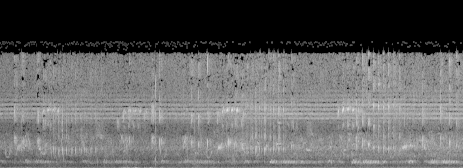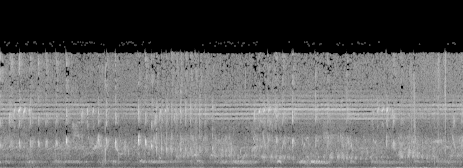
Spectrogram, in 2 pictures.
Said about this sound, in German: Ja, dieses Vogelgezwitscher. Das war schön, immer damit irgendwie ein bisschen geweckt zu werden.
